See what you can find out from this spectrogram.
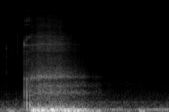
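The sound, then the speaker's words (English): A deep breath taken during a guided breathing exercise: one long, breathy exhalation that swells suddenly and then fades away over about two seconds, heard on its own. “picture the element of air as you take three deep breaths. I'll do it with you. Breathe in and out.”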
